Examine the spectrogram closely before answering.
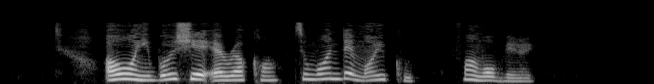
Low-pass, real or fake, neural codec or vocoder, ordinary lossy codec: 7.2 kHz; fake; codec, 16 kHz, 0.5 kbps, X-Codec, HuBERT features, trained on LibriSpeech; MP3, 32 kbps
